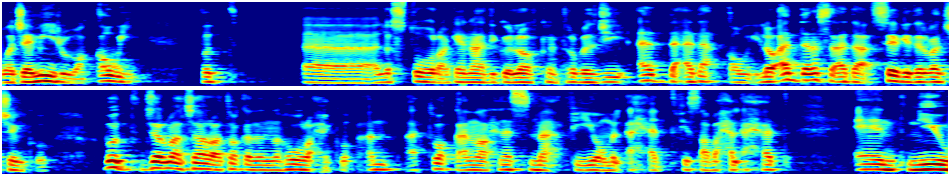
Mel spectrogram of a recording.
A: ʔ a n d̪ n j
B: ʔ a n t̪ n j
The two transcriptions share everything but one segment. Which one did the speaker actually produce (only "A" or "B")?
A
